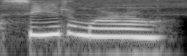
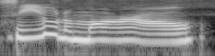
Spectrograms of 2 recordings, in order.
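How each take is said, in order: First: It is said in a natural, unaffected voice. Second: It is said in a put-on nerdy voice. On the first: The speaker calls it right. "Real voice, canon" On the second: The speaker calls it wrong. "how do I do a nerd voice?"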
